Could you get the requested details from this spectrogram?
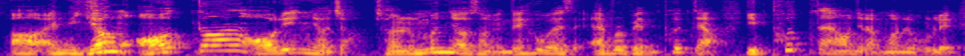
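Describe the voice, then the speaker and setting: A man's voice: medium pitch, very animated, unhurried, a bit bright. A man hosting an English listening lesson, who repeats English phrases word by word and explains them in a casual teaching manner with frequent fillers.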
